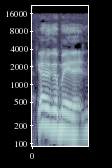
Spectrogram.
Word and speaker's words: Gaugamela: But first, he's got to get through Gaugamela. – That's right, yeah. First of all... – Did I pronounce that right? – Gaugamela. – Gaugamela.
